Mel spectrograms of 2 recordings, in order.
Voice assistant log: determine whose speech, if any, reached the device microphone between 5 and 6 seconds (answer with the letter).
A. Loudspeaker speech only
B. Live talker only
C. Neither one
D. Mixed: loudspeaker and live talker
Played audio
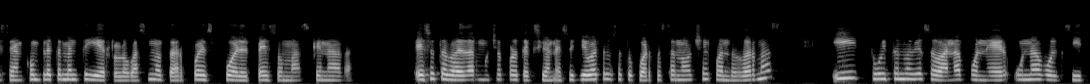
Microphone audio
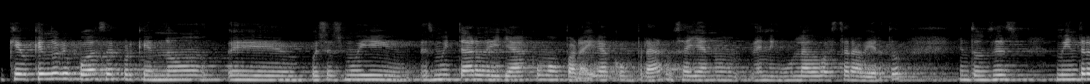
B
